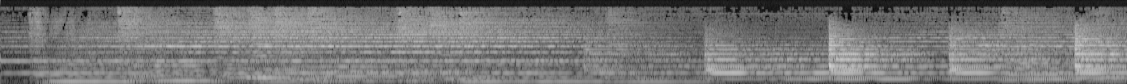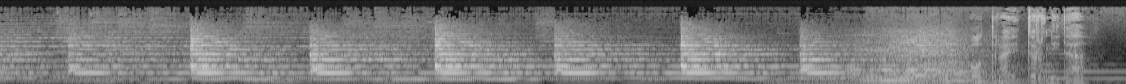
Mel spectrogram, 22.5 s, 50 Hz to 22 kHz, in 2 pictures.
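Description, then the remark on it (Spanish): A church bell strikes twelve, slow, evenly spaced resonant chimes with long ringing overtones, each stroke fading into the next, ending with a louder jangle of bells. “Y sonaron las 12.”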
